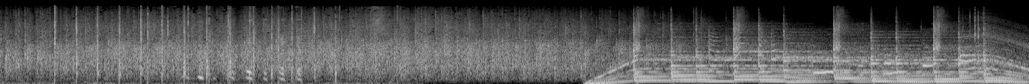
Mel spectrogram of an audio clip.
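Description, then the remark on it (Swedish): Dense, steady clapping from a group of hands lasts about six seconds, then gives way to a burst of loud music with sustained tones and punchy beats. “Får göra en applåd.”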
